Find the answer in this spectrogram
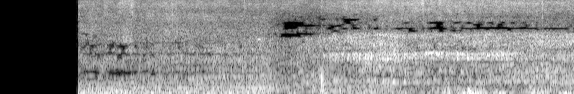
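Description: Steady outdoor background noise with irregular low rumbling from wind on the microphone, starting about half a second in.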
